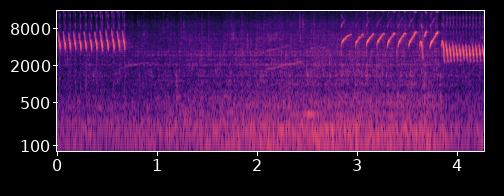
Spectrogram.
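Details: Kept Yorkshire canary singing: a quick high trill, a pause, then a run of short rising notes that ends in a steady buzzy trill.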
